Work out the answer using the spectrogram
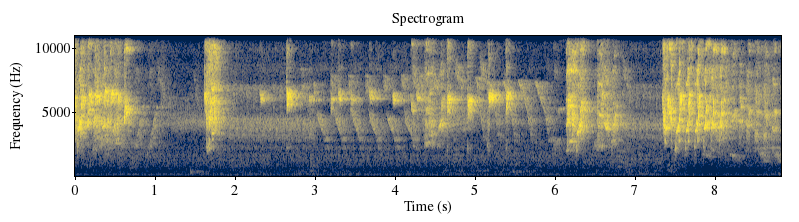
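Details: Pet lovebird song: loud harsh chattering bursts alternating with long runs of quick high twittering notes and squeaks, uneven in rhythm.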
